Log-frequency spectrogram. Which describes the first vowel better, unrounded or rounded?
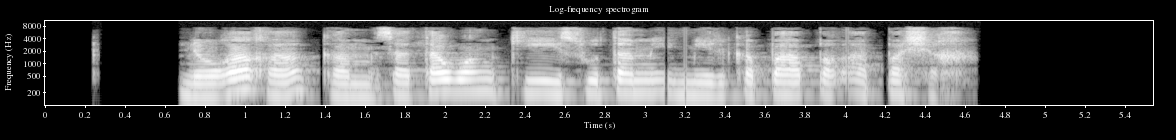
rounded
